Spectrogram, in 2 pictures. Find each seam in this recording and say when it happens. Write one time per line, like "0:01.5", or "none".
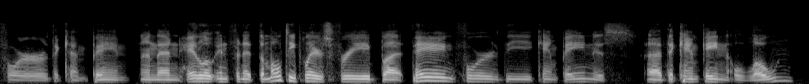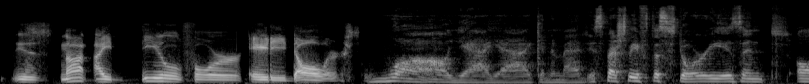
none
